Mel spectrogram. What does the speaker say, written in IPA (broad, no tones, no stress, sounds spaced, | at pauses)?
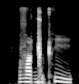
zˤ i ɡ͡ǁ u ʈʰ i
